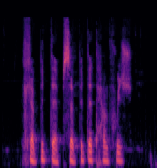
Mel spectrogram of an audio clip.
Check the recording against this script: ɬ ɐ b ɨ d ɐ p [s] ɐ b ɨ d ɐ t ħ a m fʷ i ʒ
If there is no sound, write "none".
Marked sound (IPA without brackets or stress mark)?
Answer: s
